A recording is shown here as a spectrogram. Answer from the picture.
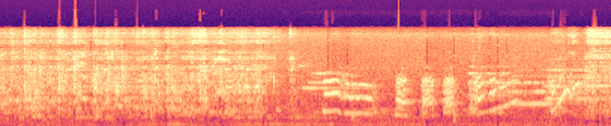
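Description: Cartoon soundtrack: music for the first half, then short, high, squeaky yelps and cries with quick rising and falling slides.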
